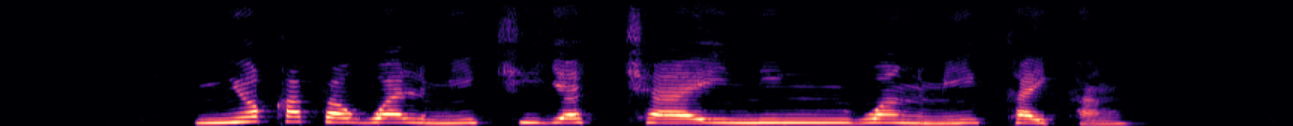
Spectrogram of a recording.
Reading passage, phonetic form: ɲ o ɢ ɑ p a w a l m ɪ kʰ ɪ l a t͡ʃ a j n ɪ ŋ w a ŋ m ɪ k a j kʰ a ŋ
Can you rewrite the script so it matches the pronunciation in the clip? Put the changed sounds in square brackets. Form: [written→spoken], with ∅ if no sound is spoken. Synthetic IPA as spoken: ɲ o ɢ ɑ p a w a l m ɪ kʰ ɪ [l→ʎ] a t͡ʃ a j n ɪ ŋ w a ŋ m ɪ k a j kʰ a ŋ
